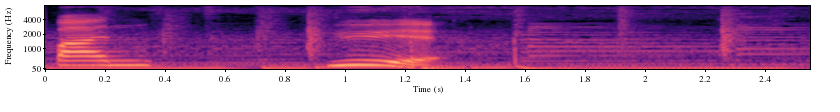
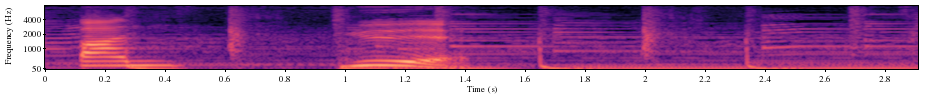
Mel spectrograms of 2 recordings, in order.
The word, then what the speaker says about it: Banyue: And this is how we pronounce it. Banyue. Banyue.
